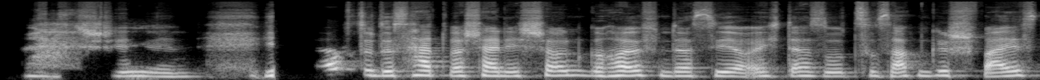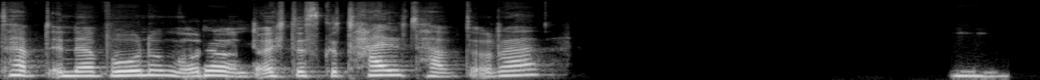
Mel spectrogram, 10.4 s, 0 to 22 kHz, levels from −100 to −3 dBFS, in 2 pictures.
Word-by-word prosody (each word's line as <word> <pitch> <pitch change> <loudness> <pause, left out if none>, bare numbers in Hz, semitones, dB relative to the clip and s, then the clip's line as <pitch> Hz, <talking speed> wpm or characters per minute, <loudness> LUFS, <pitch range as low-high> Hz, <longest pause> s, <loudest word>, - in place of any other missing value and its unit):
Ach, 200 -2 -4
schön. 185 -3 -4 0.2
J 215 +1 0 0.2
glaubst 270 +2 0
du, 245 - +2
das 220 +1 +1
hat 230 -1 +6
wahrscheinlich 210 -1 +3
schon 230 +1 +1
geholfen, 220 +1 +4
dass 205 0 -1
ihr 200 -2 +3
euch 200 0 -3
da 205 +2 0
so 195 -1 -4
zusammengeschweißt 210 +2 0
habt 235 -2 0
in 210 - 0
der 215 0 +1
Wohnung, 230 +1 +3
oder? 225 +5 +2
Und 185 -2 -7
euch 190 +2 -2
das 210 +1 -3
geteilt 235 +3 -1
habt, 190 -2 -6
oder? 240 +5 -2 2.0
Mhm. 205 -2 -5
210 Hz, 160 wpm, -21 LUFS, 200-230 Hz, 2.0 s, hat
